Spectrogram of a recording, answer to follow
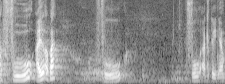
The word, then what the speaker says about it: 福: it means berkat It means rahmat Tuhan berkat bacanya Fu ayo apa fu fu artinya berkat So it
